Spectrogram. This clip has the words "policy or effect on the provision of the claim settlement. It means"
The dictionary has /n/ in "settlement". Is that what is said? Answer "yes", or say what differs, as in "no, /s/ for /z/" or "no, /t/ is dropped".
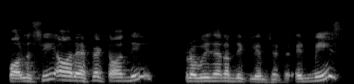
no, /n/ is dropped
